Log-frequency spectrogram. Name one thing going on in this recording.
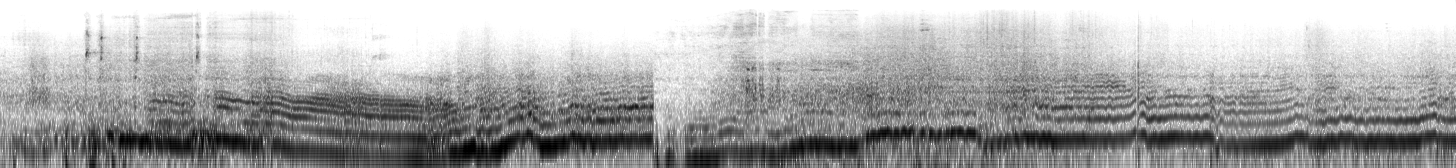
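A rally car engine roars loudly as the car speeds past, its pitch rising and falling with gear changes.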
